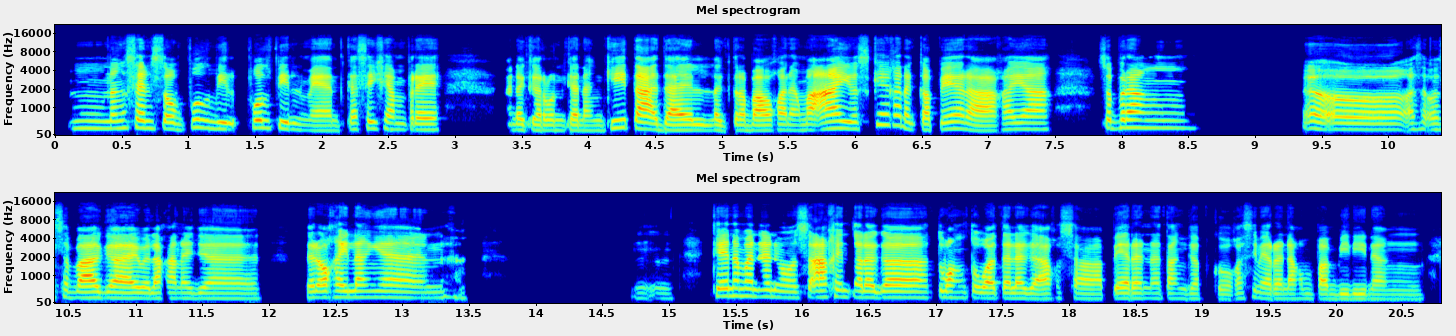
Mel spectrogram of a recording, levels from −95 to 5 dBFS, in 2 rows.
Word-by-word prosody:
hmm, 255 0 -12
ng 255 +1 -1
sense 265 -2 +1
of 225 - -3
fulmil 245 -6 -3
fulfillment. 215 -11 -1
Kasi 225 +3 -4
siyempre, 210 -2 0 0.5
nagkaroon 190 -2 -4
ka 185 - 0
ng 180 0 -9
kita 260 -5 +6
dahil 190 -1 +1
nagtrabaho 185 0 +1
ka 200 - +2
ng 185 - -6
maayos, 245 +3 +7
kaya 385 -1 -5
ka 360 - 0
nagkapera. 205 -4 +1
Kaya 225 +1 +1 0.4
sobrang 270 -1 0 0.9
oo, 235 -3 +2 0.5
oh, - - -2
saba 210 -2 -8
sabagay 205 -1 +4
wala 190 - -1
ka 195 - -2
na 190 - -3
diyan, 180 -1 -4 0.4
pero 215 +1 +3
okey 220 0 +3
lang 220 0 +1
yan. 205 -2 -2 1.4
Mm, 185 -1 -26 0.2
kaya 265 0 +2
naman 265 -2 +1
ano, 230 -3 -1
sa 225 +2 +6
akin 240 +1 -2
talaga, 220 -1 +2
tuwang-tuwa 205 -2 -2
talaga 185 -2 -1
ako 175 - -12
sa 175 -3 -6
pera 185 0 -1
natanggap 180 -1 -9
ko. 165 - -13
Kasi 185 +5 -12
meron 175 -1 -3
akong 175 +1 -14
pambili 170 0 -5
ng 160 -1 -11
205 Hz, 155 wpm, -24 LUFS, 185-230 Hz, 1.4 s, maayos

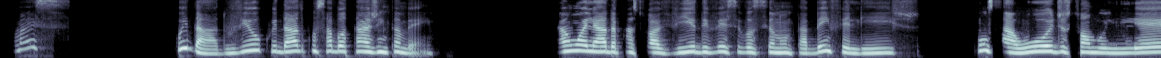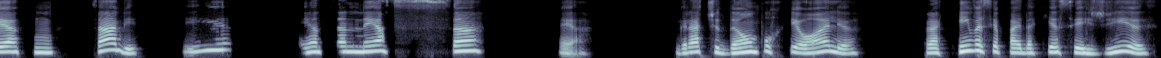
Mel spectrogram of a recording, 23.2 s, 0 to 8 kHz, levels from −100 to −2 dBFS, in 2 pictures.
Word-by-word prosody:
Mas 390 +6 -12 1.2
Cuidado, 180 - +1
viu, 260 +11 +1
cuidado 255 -2 +1
com 255 - -3
sabotagem 240 -2 +1
também. 190 -4 -3 1.2
Dá 245 - +2
uma 280 +1 +4
olhada 240 -4 +5
pra 215 +1 -4
sua 205 +3 -1
vida 205 +5 0
e - - +2
vê 230 +3 -1
se 215 - -10
você 210 -1 -2
não 200 -1 +2
tá 180 0 -4
bem 235 +9 +2
feliz, 190 -3 -2 0.6
com 285 +1 +1 0.2
saúde. 225 +3 +5
Sua 220 -2 +2
mulher 205 +4 +2
com 205 -1 -1 0.4
sabe. 260 - +1 0.4
E 290 +6 -2 0.8
entra 230 +2 -3
nessa 255 +2 -1 0.8
É. - - -9 0.9
Gratidão, 205 +1 +1
porque, 220 -2 -5
olha, 185 -2 0 0.6
pra 195 0 0 0.2
quem 245 +2 +4
vai 280 -2 +2
ser 240 +1 -3
pai 200 -1 -2
daqui 185 +3 -4
a 220 - +1
6 185 -5 -1
dias, 195 -1 0
220 Hz, 110 wpm, -23 LUFS, 190-245 Hz, 1.2 s, olhada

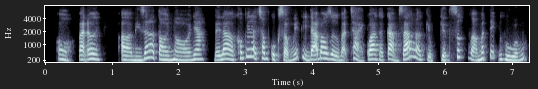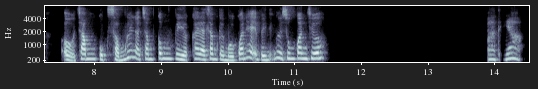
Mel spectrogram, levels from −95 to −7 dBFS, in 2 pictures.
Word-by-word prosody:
Ồ, 225 -6 -2
bạn 230 -2 +3
ơi! 255 -1 +2 0.3
Ờ, 215 -2 +2
mình 200 0 -1
rất 295 - +3
là 330 +1 +1
tò 235 -6 +1
mò 210 -2 0
nha. 250 +4 0 0.2
Đấy 210 +1 0
là 255 0 +4
không 295 +5 -3
biết 380 - 0
là 390 - +3
trong 285 +1 0
cuộc 240 -3 -2
sống - - +1
ấy, 265 - -3
thì - - -1
đã 230 +1 +5
bao 290 -2 +4
giờ 245 -6 0
bạn - - -2
trải 160 - -2
qua 245 0 +5
cái 200 - -4
cảm 235 -10 +3
giác 310 - +4
là, 305 - +1
kiểu, 185 - -4
kiệt 205 -1 -1
sức 355 0 -3
và 225 -8 0
mất 220 +9 -1
định 325 - -6
hướng 205 +2 +1 0.3
ở - - 0
trong 260 -2 +2
cuộc 230 -2 -2
sống 205 +3 0
hay 330 +4 -2
là 280 -6 -1
trong 250 +1 -2
công 270 +1 -1
việc 235 -5 +1
hay 265 - +1
là 240 - +6
trong 245 +2 -1
cái 230 -3 -1
mối 195 -2 +1
quan 265 +4 +2
hệ 305 -4 0
với 215 -4 0
những 230 +6 -6
người 305 -2 0
xung 275 0 -1
quanh 280 -1 +2
chưa? 285 +1 +3 2.5
À, 240 -1 -4
thế 240 +2 -6
à? 280 -4 -3
245 Hz, 255 wpm, -24 LUFS, 220-275 Hz, 2.5 s, là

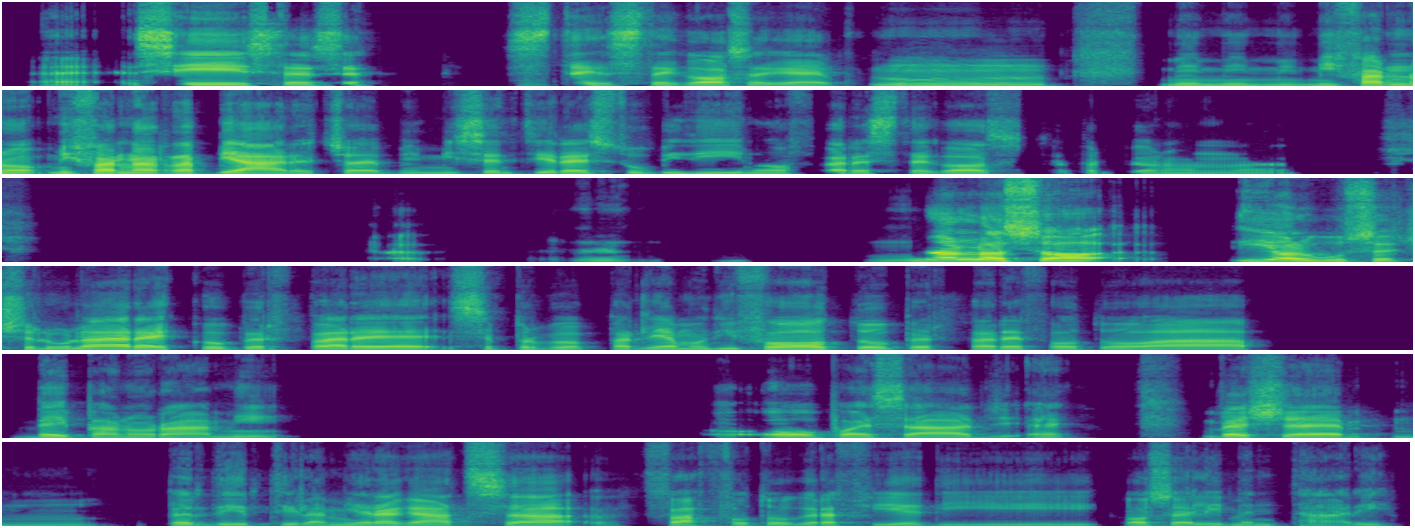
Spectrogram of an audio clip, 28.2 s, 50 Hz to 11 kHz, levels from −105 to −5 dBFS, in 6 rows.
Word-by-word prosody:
eh - - -5
sì, 120 -2 +5
ste 110 -2 0
ste - - -5
ste 105 - 0
cose 105 0 0
che, 95 0 -2
mhmm, 180 - -6 0.4
mi 115 0 -6
mi 110 0 -6
mi 100 -1 -10
mi 105 0 -5
fanno 110 -3 +3
mi 110 - -2
fanno 150 -3 +5
arrabbiare, 95 -4 +4
cioè 95 - -3
mi 100 - -14
mi 100 0 -12
sentirei 115 +2 0
stupidino 105 -5 -7
a - - -9
fare - - -3
'ste - - -3
cose, 90 -1 -3
cioè - - -24
proprio 85 - -12
non 80 -3 -14 2.4
Uhm, - - -13 0.8
mhmm, 125 +8 -17
non 220 +2 +9
lo 210 -2 +11
so. 125 -7 +8 0.5
Io 190 -1 +6
uso 170 -1 0
il - - -7
cellulare 160 +3 +3
ecco, 130 -4 -4
per 135 +2 -6
fare 120 -2 +1
se - - -5
proprio 140 -2 -8
parliamo 130 +1 -4
di 130 0 -9
foto, 165 -1 0
per 115 -1 -7
fare 115 -1 -3
foto 110 -2 -7
a 95 -2 -1 0.5
bei 115 -1 -3
panorami 100 +5 -4 1.4
o 115 -1 -3
o - - -13
paesaggi, 110 -1 -2
eh - - -9 0.4
invece, 110 -1 +1
mhmm, 100 -2 -17 0.2
per 125 -2 -5
dirti 130 -3 -9
la 105 -1 -7
mia 110 +5 -7
ragazza 135 -1 +1 0.2
fa - - -3
fotografie 115 -2 -7
di 90 -2 -14
cose 105 - -5
alimentari. 85 -3 -10
110 Hz, 140 wpm, -24 LUFS, 100-130 Hz, 2.4 s, lo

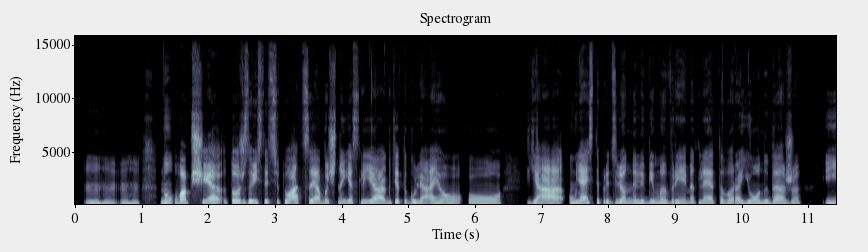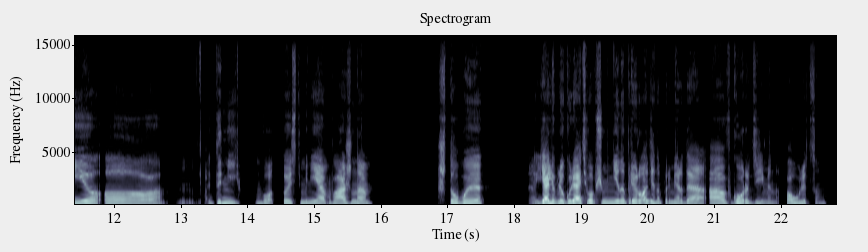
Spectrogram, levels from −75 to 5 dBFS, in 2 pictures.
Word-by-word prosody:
Мгм, 190 -3 -3
мгм. 180 -1 -5 0.3
Ну, 245 +1 0
вообще 260 - +5
тоже 235 -1 +2
зависит 225 -1 0
от 220 - -2
ситуации. 225 - +1
Обычно, 240 +11 0
если 235 -1 -2
я 220 -3 +3
где-то 220 +1 -2
гуляю, 210 - -1
о, 185 -1 -2 0.4
я 215 +5 +4
у 200 - -1
меня 230 +4 +5
есть 255 0 -4
определенное 215 0 -2
любимое 205 +1 -1
время 185 +4 -3
для 240 0 -1
этого, 220 -2 -4
районы 195 +1 -1
даже 220 0 -2 0.3
и, 220 +3 +1 0.2
а, 190 -2 -1 0.3
м, - - -23 0.4
дни, 205 -5 -1 0.2
вот. 175 -4 -8
То 175 - -1
есть, 170 +4 -5
мне 215 +5 -1
важно, 195 -4 -1 1.0
чтобы 190 -4 -1 0.8
я 235 -6 +8
люблю 260 0 +2
гулять, 240 -1 +5
в - - +4
общем, 215 -2 -1
не 220 +1 +1
на 220 - +1
природе, 225 - +1
например, 190 - -6
да, 185 +10 -1
а 200 +3 +2
в 185 - -16
городе 185 - -2
именно 80 0 -13
по 175 - -3
улицам. 170 +4 -6
210 Hz, 135 wpm, -21 LUFS, 190-230 Hz, 1.0 s, я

